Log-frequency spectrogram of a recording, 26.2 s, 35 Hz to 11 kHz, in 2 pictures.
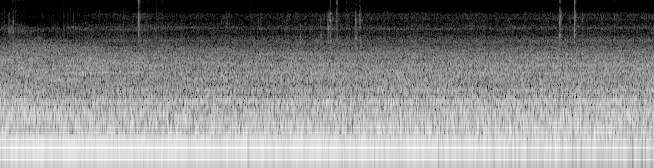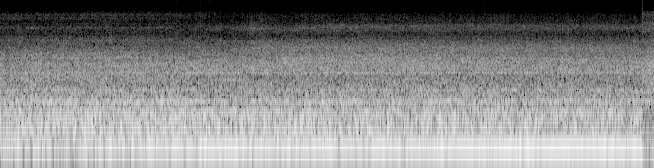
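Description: Steady cabin noise inside an Airbus A320 in flight: a deep rumble from the engines under the rush of air along the fuselage.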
